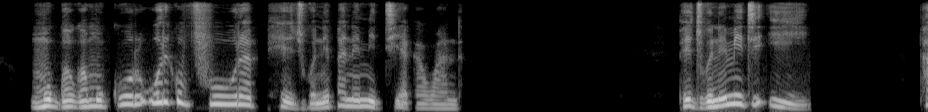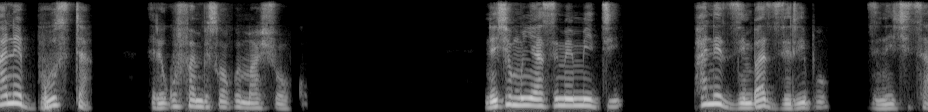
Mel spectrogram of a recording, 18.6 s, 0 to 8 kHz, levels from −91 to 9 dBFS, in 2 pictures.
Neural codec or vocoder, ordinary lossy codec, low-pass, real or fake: none; Opus, 64 kbps; 7.2 kHz; real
